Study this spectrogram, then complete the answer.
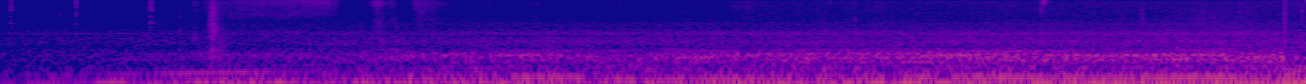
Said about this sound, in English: Okay, now I'm doing something which really I shouldn't be doing. I'm driving and I'm talking to you at the same time.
